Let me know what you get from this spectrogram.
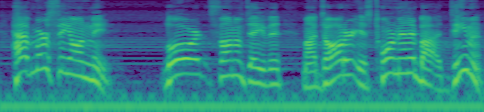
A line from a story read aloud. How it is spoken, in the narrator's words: a Canaanite woman started shouting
